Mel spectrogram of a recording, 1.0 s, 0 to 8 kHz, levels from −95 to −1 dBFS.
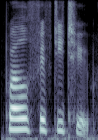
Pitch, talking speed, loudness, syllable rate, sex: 210 Hz, 185 wpm, -18 LUFS, 6.0 syllables/s, female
